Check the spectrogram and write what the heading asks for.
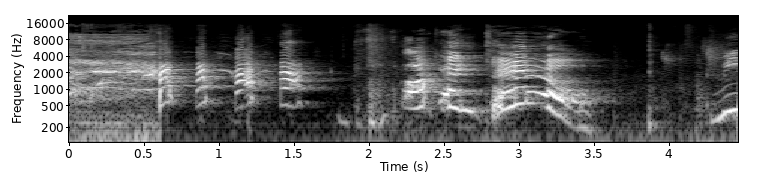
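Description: People laughing in short, repeated bursts, with a loud laugh near the start and another round about two to three seconds in.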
